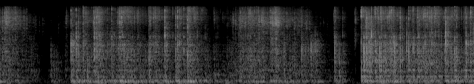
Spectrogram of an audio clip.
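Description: Fingers grab a handful of small, solid blue glass gem pebbles and pour them from one hand into the other over the pile. The result is a dense, bright rattle of clicking and clinking stones, with short quiet gaps near half a second and three and a half seconds before the pouring picks up again.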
